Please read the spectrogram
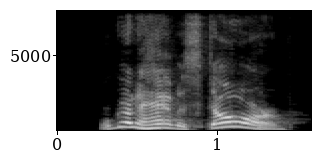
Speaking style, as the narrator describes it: cried Daggett

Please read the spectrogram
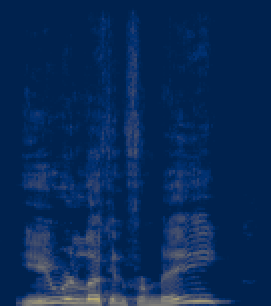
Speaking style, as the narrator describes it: he exclaimed

